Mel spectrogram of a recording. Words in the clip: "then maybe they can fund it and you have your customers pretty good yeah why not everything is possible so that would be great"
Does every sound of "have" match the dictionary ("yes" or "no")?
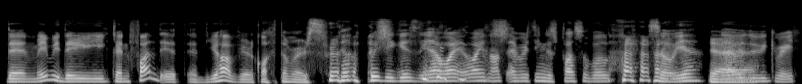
yes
